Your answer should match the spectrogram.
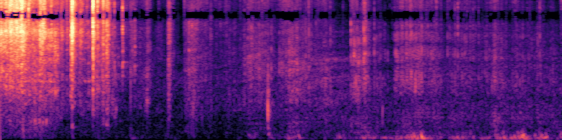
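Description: Scraping and a few sharp clicks in the first two seconds as a wooden toss-game board and a tape measure are handled on concrete pavers, then faint low rumbling and soft thumps.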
